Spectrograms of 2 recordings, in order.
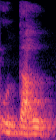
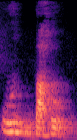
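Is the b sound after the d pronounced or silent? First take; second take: silent; pronounced. First: The b sound after d is silent. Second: The b sound after d is pronounced. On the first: The speaker calls it wrong. "এটিকেও আমরা ভুল করে অনেকেই বলি" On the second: The speaker calls it right. "এই কারণে এটিও উচ্চারণ হবে"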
